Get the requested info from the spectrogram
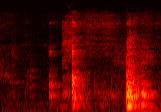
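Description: Drinking glasses knocking and clinking against each other and against the table as they are handled: a few separate knocks, the loudest near the end.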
